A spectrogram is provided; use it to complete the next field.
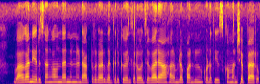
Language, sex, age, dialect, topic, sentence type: Telugu, male, 36-40, Central/Coastal, agriculture, statement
